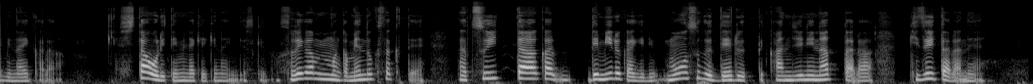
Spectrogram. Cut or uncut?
cut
